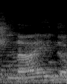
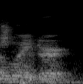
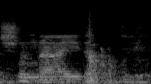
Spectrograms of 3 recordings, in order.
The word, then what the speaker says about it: Schneider: But the way Germans say it is a Schneider. It's an SCH. Take note in the German language, if you have an SCH, it's pronounced as a sh, just like she, right?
